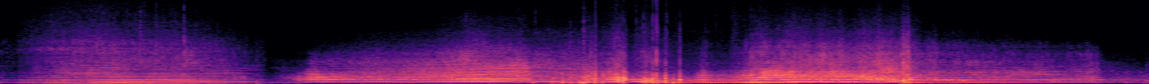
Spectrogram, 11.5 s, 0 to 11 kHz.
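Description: A Midjet Super Tourisme race car with a 3.5-litre Nissan V6 screams up a hillclimb course, engine loud and close, revving hard through gear changes with brief lifts and tire noise.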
